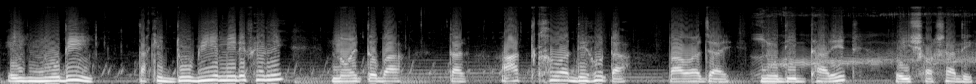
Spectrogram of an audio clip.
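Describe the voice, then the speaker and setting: Slow, bright-voiced male storyteller over music. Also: fairly high pitch, muffled recording. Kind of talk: dramatic scripted horror story narration.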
